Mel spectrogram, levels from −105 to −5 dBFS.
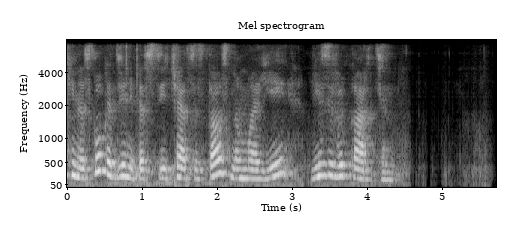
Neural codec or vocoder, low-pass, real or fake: codec, 16 kHz, 4.8 kbps, FACodec; 7.2 kHz; fake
